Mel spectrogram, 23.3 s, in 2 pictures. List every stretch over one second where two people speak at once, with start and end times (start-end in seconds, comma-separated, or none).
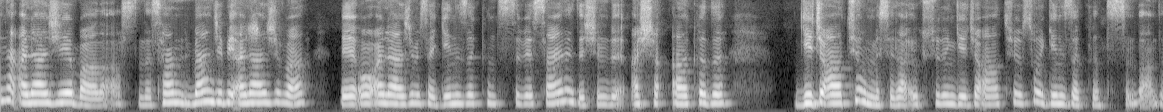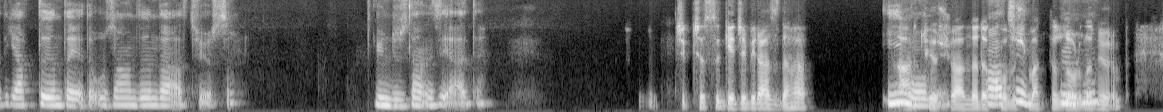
20.6-22.6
